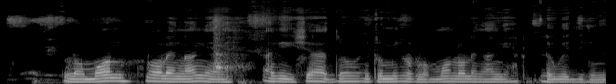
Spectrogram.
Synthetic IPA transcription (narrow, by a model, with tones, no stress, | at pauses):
lɔ˨mɔ˦nlɔ˦lɛ˨ŋa˦ŋɛ˨a˦ɡɪ˨kʃa˦˨d͡ʒɔ˦i˦to˦mi˦ɾo˨lɔ˨mɔ˦nlɔ˦lɛ˨ŋa˦ŋɛ˨le˨we˨d͡ʒi˨ti˨n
